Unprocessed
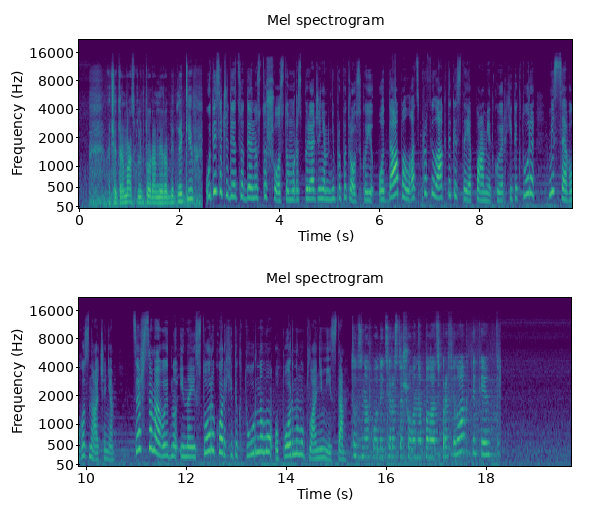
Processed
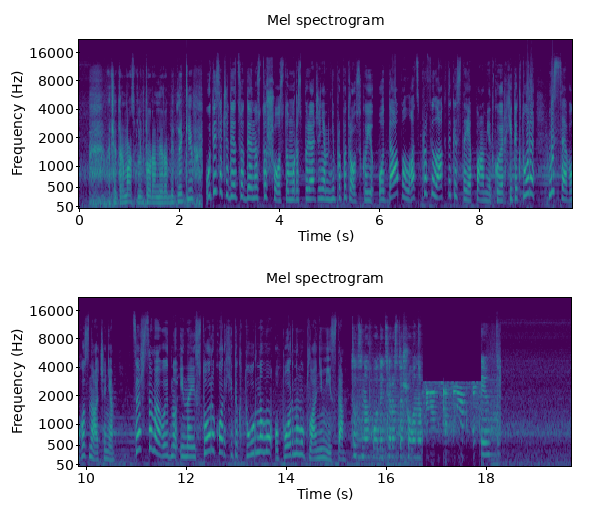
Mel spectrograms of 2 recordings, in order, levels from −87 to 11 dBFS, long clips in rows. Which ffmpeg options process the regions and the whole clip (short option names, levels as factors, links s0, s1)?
-filter_complex "[0:a]asettb=1/sr,asplit=3[s0][s1][s2];[s0]atrim=end=8.214[s3];[s1]atrim=start=8.21:end=9.6,asetpts=PTS-STARTPTS,afade=t=in:d=0.004:c=qsin,afade=t=out:st=1.386:d=0.004:c=qsin,highpass=140,acontrast=86,aeval=exprs='0.316*(abs(mod(val(0)/0.316+3,4)-2)-1)':c=same[s4];[s2]atrim=start=9.596[s5];[s3][s4]acrossfade=d=0.004:c1=hsin:c2=qsin[s6];[s6][s5]acrossfade=d=0.004:c1=qsin:c2=hsin,asettb=1/sr,asplit=3[s7][s8][s9];[s7]atrim=end=16.734[s10];[s8]atrim=start=16.73:end=17.91,asetpts=PTS-STARTPTS,afade=t=in:d=0.004:c=qsin,afade=t=out:st=1.176:d=0.004:c=qsin,equalizer=f=220:w=1:g=-14,lowpass=f=2400:t=q:w=0.5098,lowpass=f=2400:t=q:w=0.6013,lowpass=f=2400:t=q:w=0.9,lowpass=f=2400:t=q:w=2.563,afreqshift=-2800[s11];[s9]atrim=start=17.906[s12];[s10][s11]acrossfade=d=0.004:c1=hsin:c2=qsin[s13];[s13][s12]acrossfade=d=0.004:c1=qsin:c2=hsin,lowshelf=f=610:t=q:w=3:g=-10,acrossover=split=660|5100[s14][s15][s16];[s14]acompressor=threshold=0.0126:ratio=4[s17];[s15]acompressor=threshold=0.0224:ratio=4[s18];[s16]acompressor=threshold=0.00631:ratio=4[s19];[s17][s18][s19]amix=inputs=3:normalize=0,volume=0.891"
